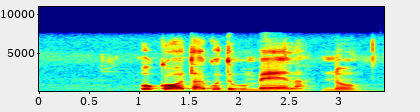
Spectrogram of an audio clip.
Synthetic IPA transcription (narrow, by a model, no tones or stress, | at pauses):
ukɔtakutukumbɛlanɔ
